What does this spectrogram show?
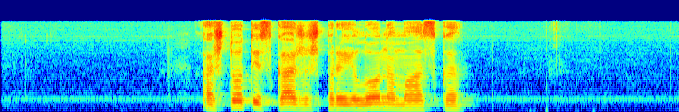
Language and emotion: Russian, neutral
